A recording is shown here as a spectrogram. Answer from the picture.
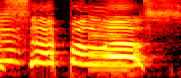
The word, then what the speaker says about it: Persepolis: I'm probably butchering that pronunciation, but it's Persepolis. – Yeah. Persepolis. That seems right.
